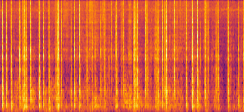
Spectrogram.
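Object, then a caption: Cardboard cereal box. A large printed Frosted Flakes cardboard cereal box, hollow and possibly full or empty, is held upright in both hands while long acrylic nails tap and scratch its front panel. Quick, dry clicks and taps come in a dense, uneven stream with a light scratching texture beneath, mostly low and woody with little high-end sparkle. Each tap dies out almost at once.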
